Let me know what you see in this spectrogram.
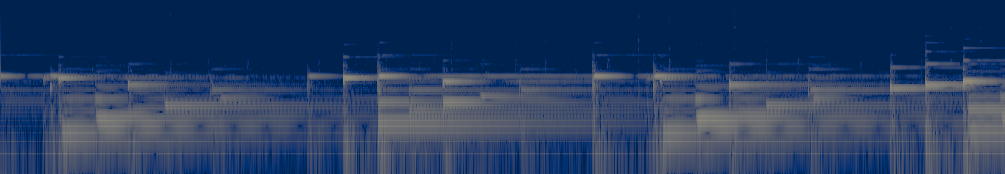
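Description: Background music: a slow piano tune, each note struck and left to ring out, with chords played a note at a time.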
